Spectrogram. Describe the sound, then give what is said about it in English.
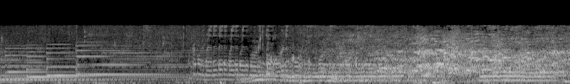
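Gargling by people trying to carry a song tune for a comedy panel game, with loud bubbling, rattling throat noise that follows steady held tones and then builds into dense, continuous wet gurgling. “Tim and Willie will begin gargling as soon as the studio audience have donned their waterproof clothing. Which is now.”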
